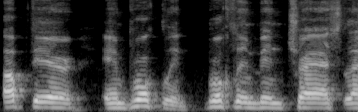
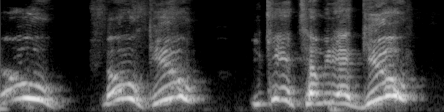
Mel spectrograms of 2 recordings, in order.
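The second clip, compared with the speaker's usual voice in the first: mock, very high, close to sobbing; 5 dB louder than usual. Speaker arguing with Gil about a Cavs game, sounding like crying. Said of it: "he sound like he crying".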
